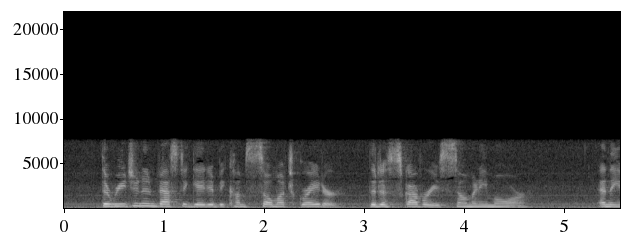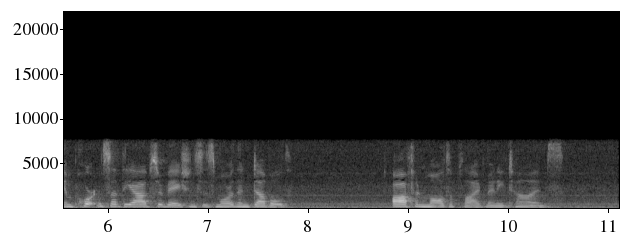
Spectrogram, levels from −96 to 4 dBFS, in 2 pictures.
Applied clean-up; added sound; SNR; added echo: none; none; none; none.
